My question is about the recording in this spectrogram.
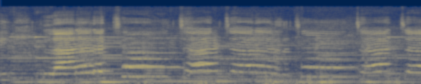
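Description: Female voices singing a pop melody, accompanied by a strummed acoustic guitar.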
